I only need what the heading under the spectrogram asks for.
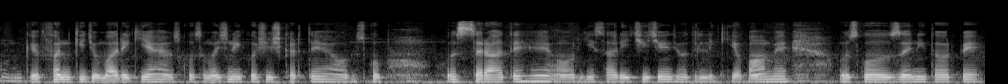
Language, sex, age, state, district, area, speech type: Urdu, male, 30-45, Delhi, South Delhi, urban, spontaneous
